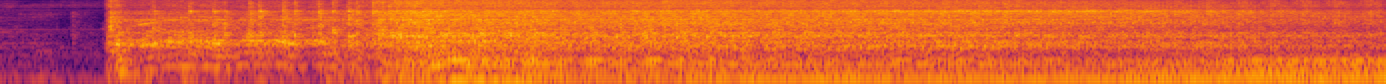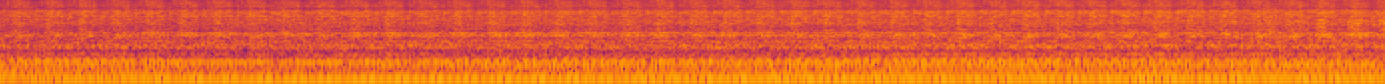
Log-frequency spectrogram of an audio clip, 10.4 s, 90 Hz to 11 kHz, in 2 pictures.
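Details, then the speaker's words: VW Passat W8 4.0L manual 4motion, freshly installed replacement engine (old one suspected of a failed big end): catches within a second into a steady, even idle with no misses or knocks; "stuff is dry"; normal running. "yeah it sounded horrible but it ran well yeah it started really quickly actually well yeah but it like sounded like like it should"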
